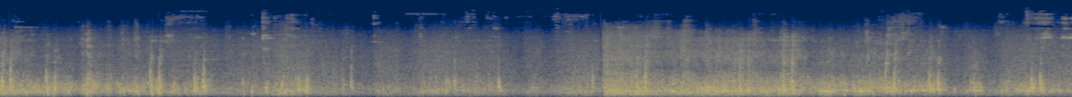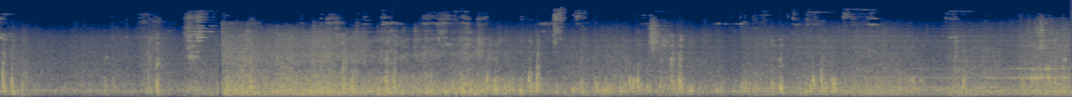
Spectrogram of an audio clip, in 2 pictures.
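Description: Freight trains rolling past: a continuous rumble of railcars and diesel locomotives, with frequent sharp clicks of wheels passing over rail joints.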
